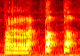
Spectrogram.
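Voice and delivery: loud high gun sound effect; shouted gunshot noise. Retold or imitated. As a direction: yell a rapid gunfire noise. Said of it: "somebody shouts at you like".

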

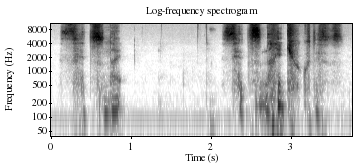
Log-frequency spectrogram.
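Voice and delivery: hushed, as if moved by the song. Real, not acted. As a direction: breathe the word out in a hushed whisper. Reacting softly to a sad song.

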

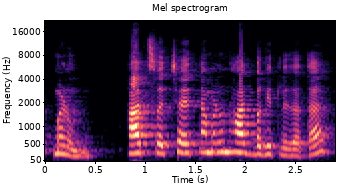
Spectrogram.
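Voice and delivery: normal talking voice

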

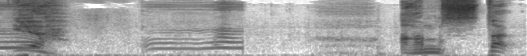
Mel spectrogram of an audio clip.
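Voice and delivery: ordinary talk

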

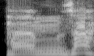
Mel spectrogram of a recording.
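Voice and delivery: হামজাহ short and clean, no stretch; Arabic letter with no pull. Shown as a demonstration. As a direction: say হামজাহ without drawing it out. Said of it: "এভাবে বলবেন". (হামজাহ টান ছাড়া)

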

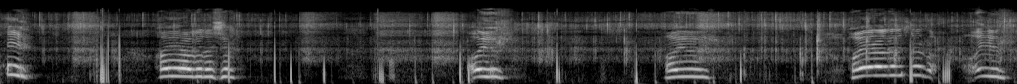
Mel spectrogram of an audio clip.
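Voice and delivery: high panicked cries of no; real fright as the game turns on him. Real, not acted. Minecraft attack, panicked repeated no.

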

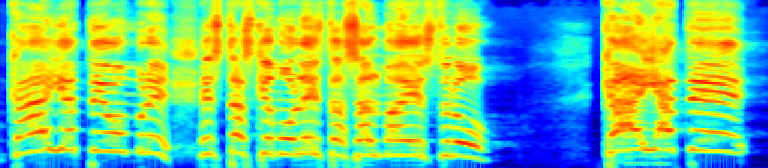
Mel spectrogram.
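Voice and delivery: high, sharp hushing cry; scolding shout. Acted. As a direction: silence the beggar as an annoyed disciple. Disciples hushing the blind man.

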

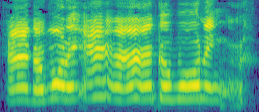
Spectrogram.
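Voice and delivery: high, loud flustered stammer; nervous greeting. Acted.

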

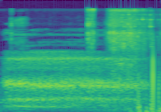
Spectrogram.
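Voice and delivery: long voiceless intake of breath; big breathy gasp of disbelief; shocked gasp. Real, not acted. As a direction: gasp hard in amazement. Overwhelmed by the rare catch.

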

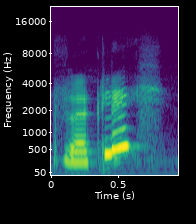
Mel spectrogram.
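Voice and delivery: sharply rising, incredulous question; mild tearful surprise; hopeful question. A narrator's reading. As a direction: ask it with a leap upward at the end. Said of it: "und er schniefte laut".

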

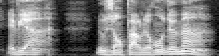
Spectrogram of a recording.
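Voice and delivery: plain reading voice

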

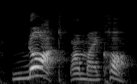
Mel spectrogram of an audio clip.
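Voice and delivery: slow, loud, emphatic scolding; exasperated scolding. A narrator's reading. Mister Rogers scolds Amelia about the egg, exasperated. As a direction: spell it out loudly and slowly. Scolding her over the car.

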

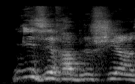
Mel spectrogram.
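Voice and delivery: la panthère crie, plus haut et plus fort; cri furieux. Acted. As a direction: lance l'insulte avec fureur. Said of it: "s'écria la panthère, furieuse". (la panthère furieuse crie contre Chien Bleu)

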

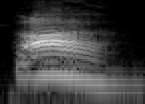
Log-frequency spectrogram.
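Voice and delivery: sudden, very loud "ah!"; short loud cry of frustration; real yelp on crashing; startled yell. Real, not acted. Player crashes in the game.

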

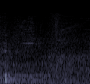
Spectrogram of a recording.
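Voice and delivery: quiet laugh after the win; soft laugh. Real, not acted. Celebrating an easy win with viewers, quiet laugh. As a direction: chuckle to himself, pleased.

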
